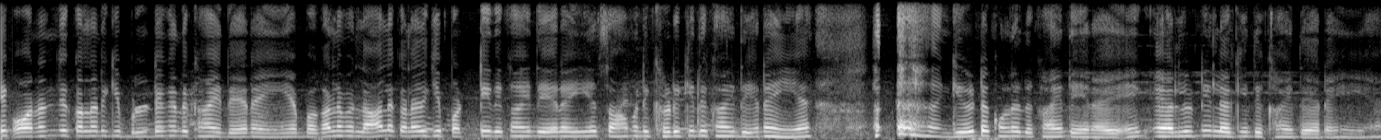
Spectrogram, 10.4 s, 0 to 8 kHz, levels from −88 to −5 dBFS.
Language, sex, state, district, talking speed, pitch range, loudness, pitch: Hindi, male, Uttarakhand, Uttarkashi, 200 wpm, 225-265 Hz, -19 LUFS, 245 Hz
